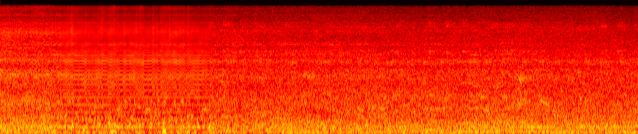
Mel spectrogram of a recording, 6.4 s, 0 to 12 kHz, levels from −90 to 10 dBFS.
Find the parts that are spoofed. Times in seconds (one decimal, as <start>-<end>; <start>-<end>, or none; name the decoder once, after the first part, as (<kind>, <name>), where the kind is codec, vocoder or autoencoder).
0.6-2.1 (vocoder, Vocos)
